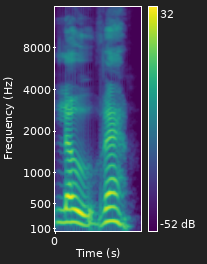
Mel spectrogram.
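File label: "laauvæ", Hemsedal dialect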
